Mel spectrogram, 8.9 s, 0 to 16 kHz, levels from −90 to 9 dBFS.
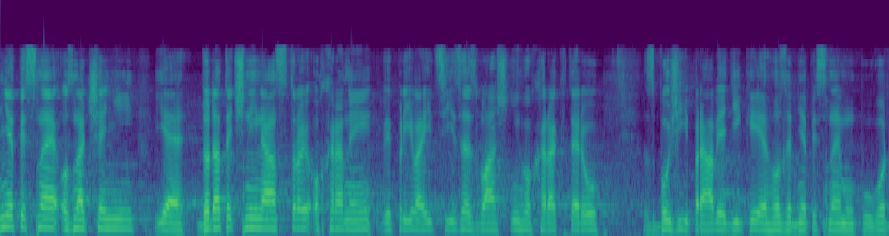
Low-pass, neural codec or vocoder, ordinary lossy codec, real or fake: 7.2 kHz; none; AAC, 64 kbps; real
